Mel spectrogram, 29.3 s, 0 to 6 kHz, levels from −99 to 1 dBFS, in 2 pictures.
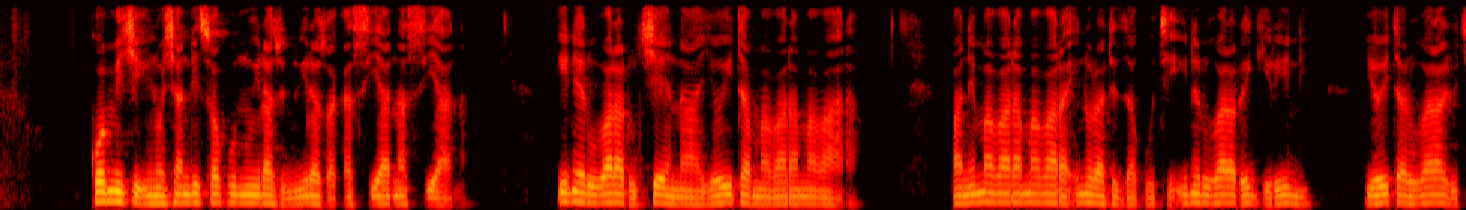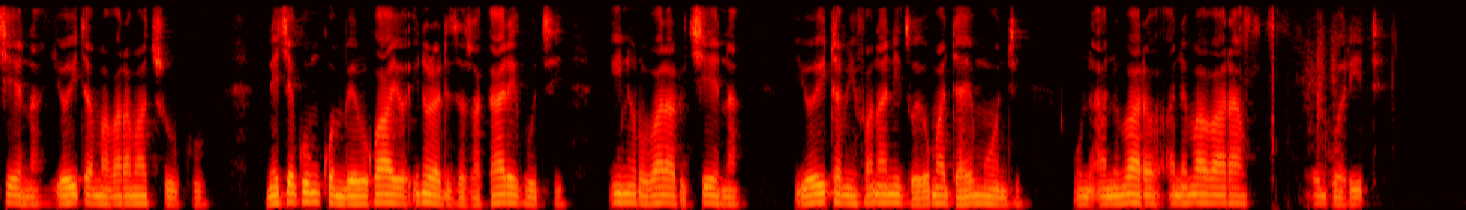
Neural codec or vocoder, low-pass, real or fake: none; 5.4 kHz; real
